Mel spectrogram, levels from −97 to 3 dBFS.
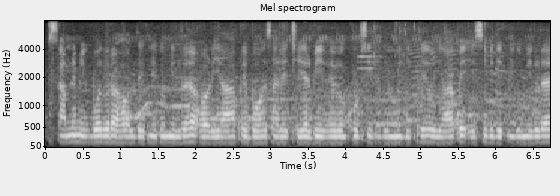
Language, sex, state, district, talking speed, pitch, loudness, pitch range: Hindi, male, Chhattisgarh, Raipur, 320 wpm, 140 Hz, -15 LUFS, 140-145 Hz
